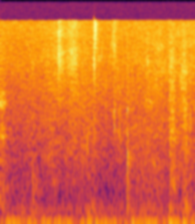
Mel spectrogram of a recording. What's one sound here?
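A finger taps lightly on a thin panel.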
